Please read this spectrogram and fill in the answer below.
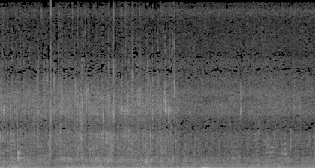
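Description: Rice and vegetable kababs deep-frying in hot oil in a pan: a steady, fine crackling sizzle.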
